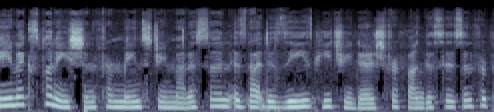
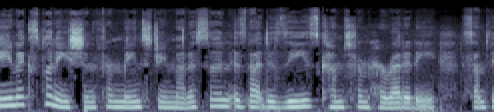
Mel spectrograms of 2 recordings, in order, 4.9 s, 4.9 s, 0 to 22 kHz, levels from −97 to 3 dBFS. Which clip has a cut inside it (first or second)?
second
